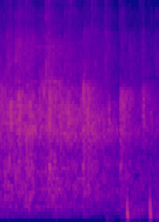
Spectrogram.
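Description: Steady applause from a crowd, a dense continuous patter of many hands clapping at an even level, with a few sharper individual claps near the end.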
